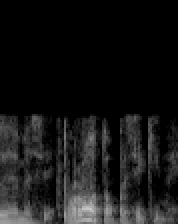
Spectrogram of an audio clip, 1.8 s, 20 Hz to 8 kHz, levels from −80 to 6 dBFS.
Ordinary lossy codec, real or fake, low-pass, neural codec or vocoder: AAC, 16 kbps; real; 7.2 kHz; none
